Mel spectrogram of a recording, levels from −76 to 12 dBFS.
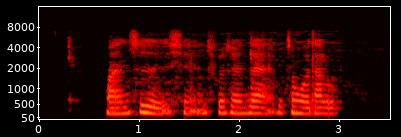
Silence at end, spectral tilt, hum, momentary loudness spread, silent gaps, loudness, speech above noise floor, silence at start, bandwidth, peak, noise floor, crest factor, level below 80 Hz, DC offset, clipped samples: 0.5 s; -3 dB/octave; none; 14 LU; none; -33 LUFS; 21 dB; 0.3 s; 7.8 kHz; -16 dBFS; -53 dBFS; 18 dB; -74 dBFS; under 0.1%; under 0.1%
